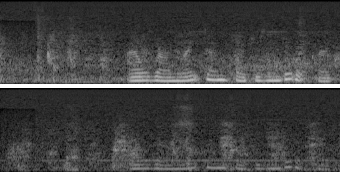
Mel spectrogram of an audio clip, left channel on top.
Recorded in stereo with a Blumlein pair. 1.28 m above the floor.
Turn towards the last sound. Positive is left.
turn(degrees=35)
